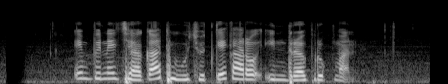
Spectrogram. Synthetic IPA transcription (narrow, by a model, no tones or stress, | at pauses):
ʔimpined̥ʒ̥ä̤kad̪̥i̤wud̥ʒ̥ṳt̪̚kekaɾoʔind̪ɾab̥ɾuk̚ma̰n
